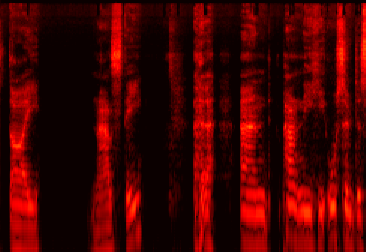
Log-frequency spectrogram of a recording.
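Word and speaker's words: Dynazty: vocalist for band called dynasty but it's spelt with a zed so it's dai nasty and apparently he also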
